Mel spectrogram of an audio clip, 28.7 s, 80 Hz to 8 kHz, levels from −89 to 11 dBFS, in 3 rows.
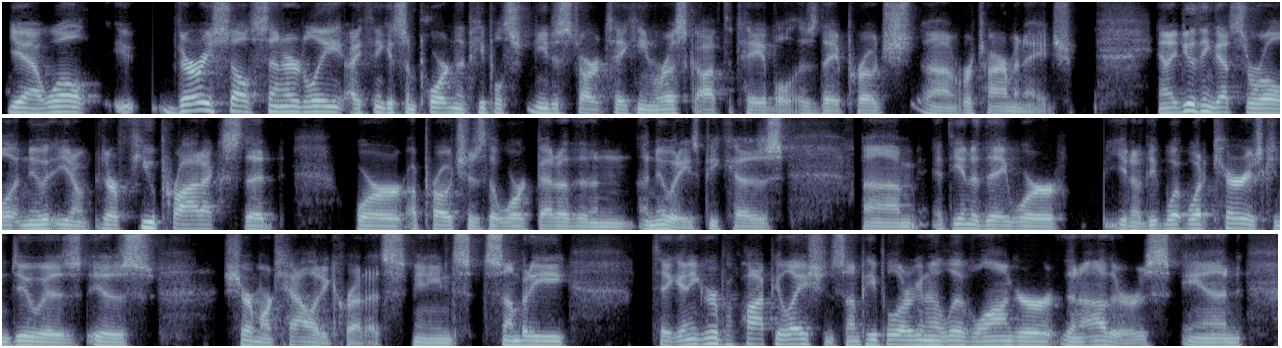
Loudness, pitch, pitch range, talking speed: -19 LUFS, 110 Hz, 100-125 Hz, 180 wpm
